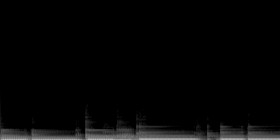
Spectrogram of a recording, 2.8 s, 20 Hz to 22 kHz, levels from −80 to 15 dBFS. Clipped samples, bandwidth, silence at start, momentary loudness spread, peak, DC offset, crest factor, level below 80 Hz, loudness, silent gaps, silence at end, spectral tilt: under 0.1%; 2.3 kHz; 0 s; 5 LU; -4 dBFS; under 0.1%; 14 dB; -24 dBFS; -21 LUFS; none; 0 s; -14 dB/octave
